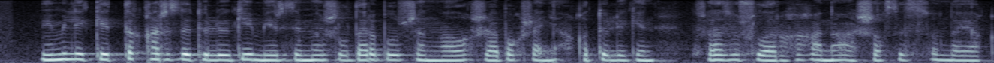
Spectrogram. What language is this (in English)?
Kazakh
